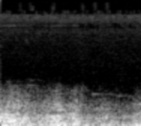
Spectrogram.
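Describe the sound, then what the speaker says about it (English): Low, continuous rumble of thunder during a storm, steady and fairly loud for a couple of seconds with no voices. "It's still thundering."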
